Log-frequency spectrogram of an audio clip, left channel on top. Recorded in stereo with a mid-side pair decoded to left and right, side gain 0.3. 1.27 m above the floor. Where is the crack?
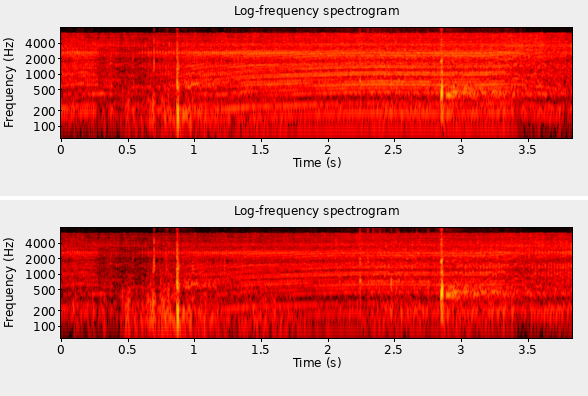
30° right, 0.8 m.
